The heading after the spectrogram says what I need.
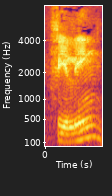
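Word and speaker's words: بِغَافِلِينَ: Kemudian feeling, bighafilin. Ketika saya membaca lafadz bighafilin, ingat-ingatnya feeling. Feeling itu insting ya. Tapi bacanya jangan feeling ya, feelin, karena di sini adalah idhar ya.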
